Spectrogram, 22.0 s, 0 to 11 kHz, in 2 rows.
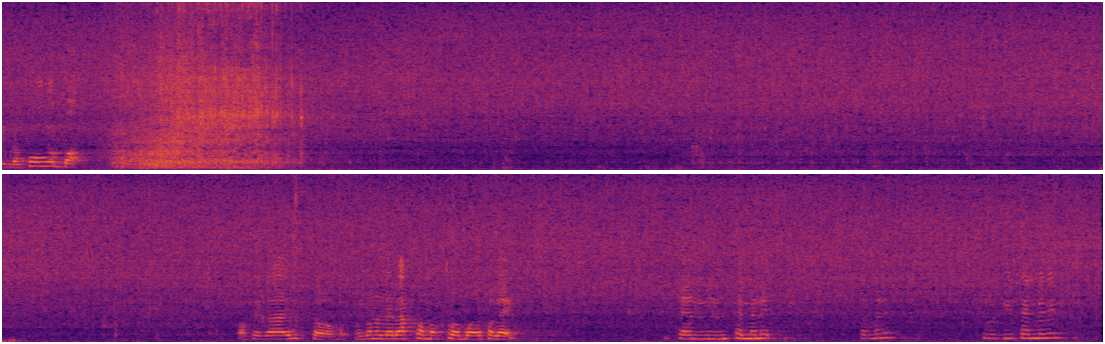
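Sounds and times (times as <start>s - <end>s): chicken frying in oil: 0.0s - 1.8s, 3.0s - 22.0s
pasta poured into water: 0.1s - 14.6s.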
